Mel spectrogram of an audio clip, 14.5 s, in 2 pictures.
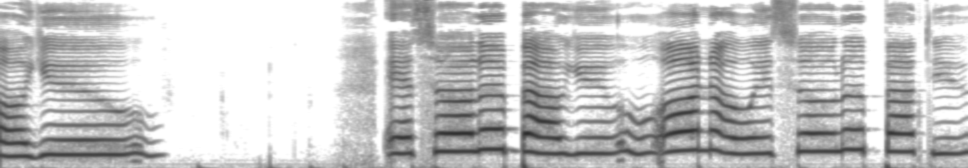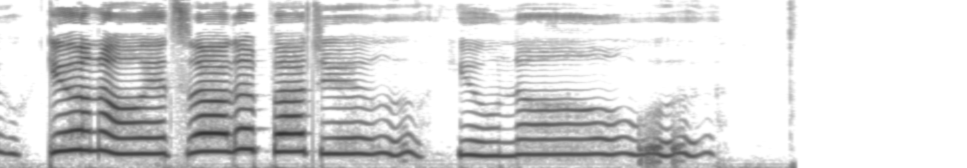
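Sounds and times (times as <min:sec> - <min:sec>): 
a cappella pop singing in B-flat minor: 0:00.0 - 0:01.3, 0:02.9 - 0:12.7.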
